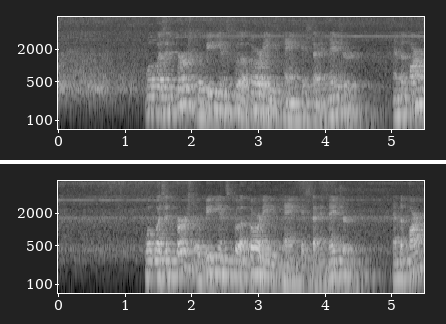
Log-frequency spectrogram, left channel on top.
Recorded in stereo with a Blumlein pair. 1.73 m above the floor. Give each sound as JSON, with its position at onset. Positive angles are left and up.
{"t": 1.3, "sound": "a man speaking", "azimuth_deg": -45, "distance_m": 1.0}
